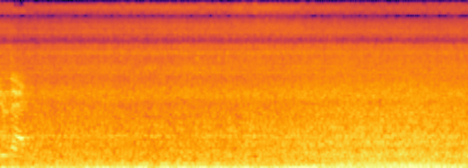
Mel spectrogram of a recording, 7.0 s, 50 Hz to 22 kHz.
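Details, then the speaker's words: 1972 Buick GS Stage 1 SunCoupe: uneven, lumpy idle with a low rumble that never settles, after brake-clean test; possibly throttle plate gasket, fuel problems noted; cause not confirmed, sent to builder. "Something's not right on this thing, as you can see."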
